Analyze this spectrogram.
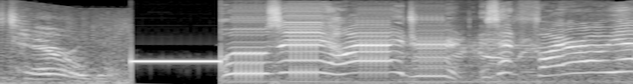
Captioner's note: stuttering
